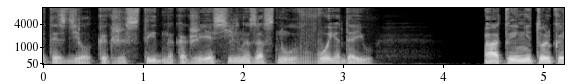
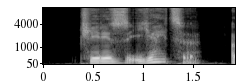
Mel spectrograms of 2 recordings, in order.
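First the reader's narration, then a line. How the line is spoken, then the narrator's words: Timid question. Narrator (Russian): робко спросил он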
